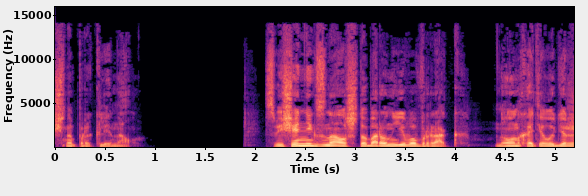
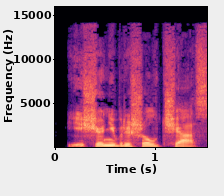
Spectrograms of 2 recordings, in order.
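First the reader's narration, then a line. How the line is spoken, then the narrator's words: Plain. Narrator (Russian): ответил он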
